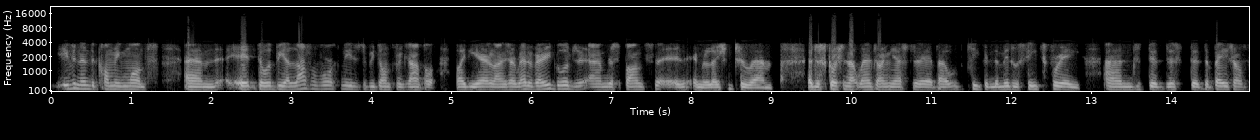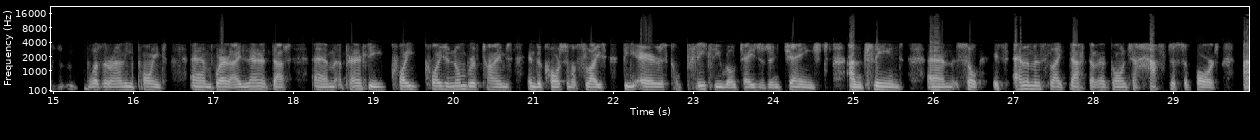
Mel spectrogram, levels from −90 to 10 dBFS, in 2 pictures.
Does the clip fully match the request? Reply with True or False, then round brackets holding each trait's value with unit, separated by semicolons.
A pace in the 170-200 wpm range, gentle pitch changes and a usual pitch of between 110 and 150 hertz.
True (195 wpm; 2.3 semitones; 135 Hz)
